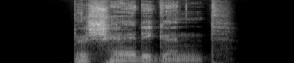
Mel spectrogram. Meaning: present participle of beschädigen
- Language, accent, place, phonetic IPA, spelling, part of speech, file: German, Germany, Berlin, [bəˈʃɛːdɪɡn̩t], beschädigend, verb, De-beschädigend.ogg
